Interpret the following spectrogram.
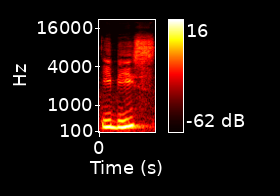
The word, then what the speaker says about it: Ibis: on the left is called ebis in French it's Ibis and the other one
